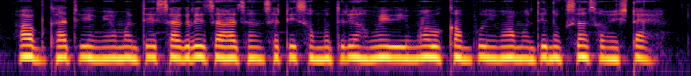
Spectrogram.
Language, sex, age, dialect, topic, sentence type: Marathi, male, 18-24, Varhadi, banking, statement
